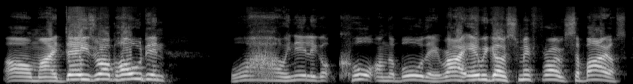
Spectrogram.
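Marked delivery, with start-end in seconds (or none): none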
